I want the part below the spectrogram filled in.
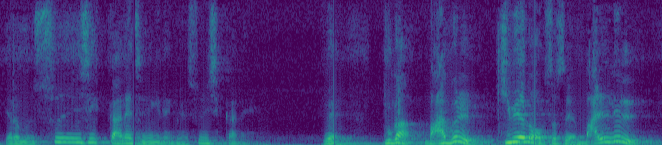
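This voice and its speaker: A man's voice: on the high side, huge pitch swings, normal speed, mellow. A middle-aged man preaching a sermon in a church, asking the congregation earnest rhetorical questions. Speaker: pastor.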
